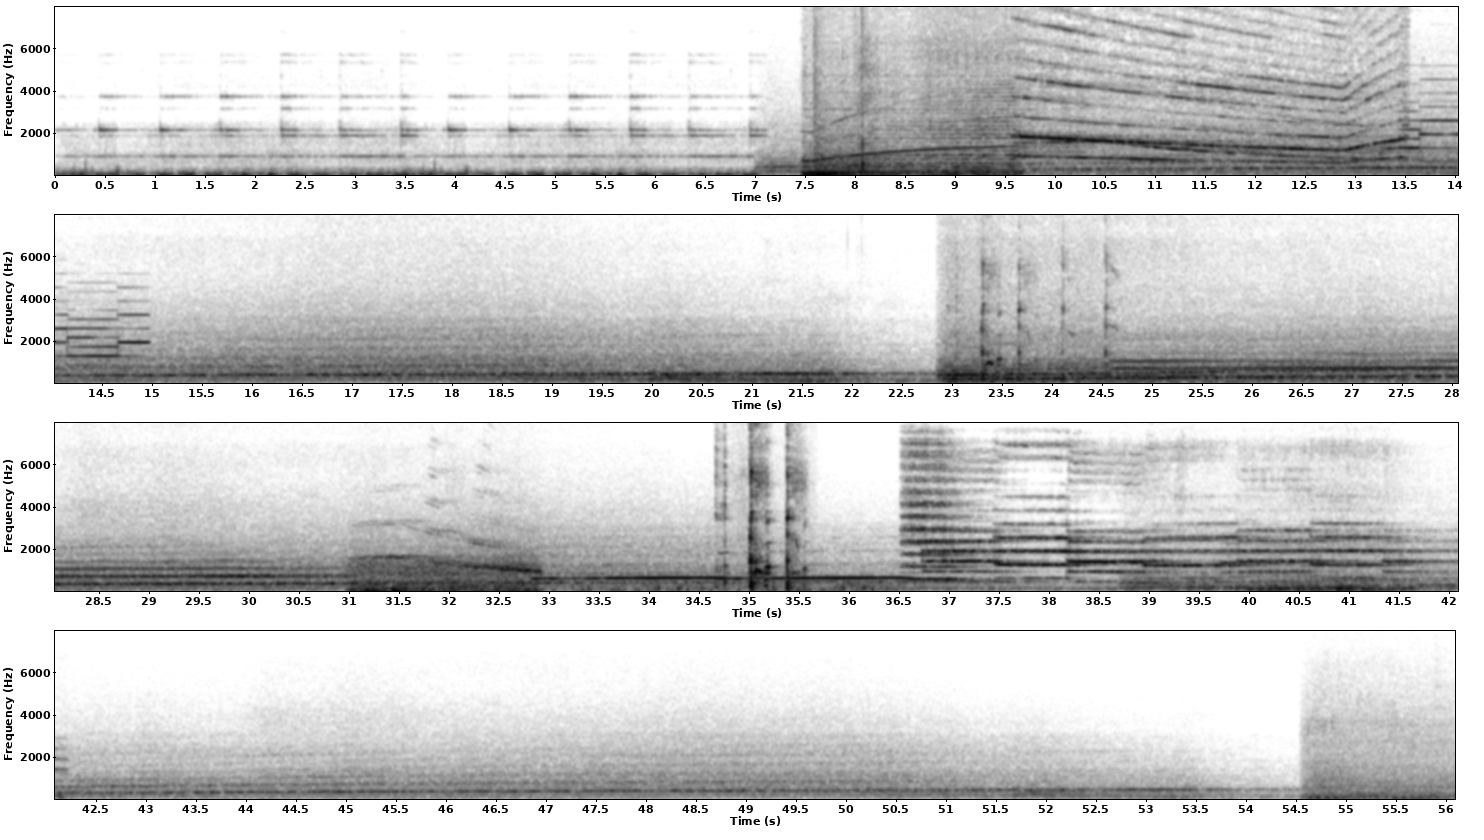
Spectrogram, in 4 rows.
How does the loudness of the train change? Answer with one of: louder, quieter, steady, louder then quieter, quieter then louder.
louder then quieter.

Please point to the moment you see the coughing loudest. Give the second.
35 s.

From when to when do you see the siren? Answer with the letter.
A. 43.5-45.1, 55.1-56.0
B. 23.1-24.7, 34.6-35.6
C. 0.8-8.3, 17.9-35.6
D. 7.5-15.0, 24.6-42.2
D.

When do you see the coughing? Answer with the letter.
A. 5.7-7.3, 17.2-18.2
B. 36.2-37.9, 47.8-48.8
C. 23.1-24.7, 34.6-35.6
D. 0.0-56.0
C.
